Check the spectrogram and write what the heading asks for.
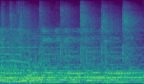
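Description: Live band music: electric guitar holding sustained notes over drums, with cymbals struck several times.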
